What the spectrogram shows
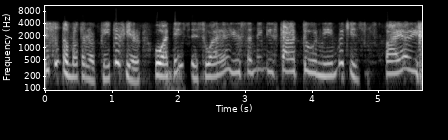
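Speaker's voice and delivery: put-on Dutch-accented voice. Reading out a posted message from someone's mother, in a Dutch accent. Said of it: "I gotta do the Dutch accent".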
